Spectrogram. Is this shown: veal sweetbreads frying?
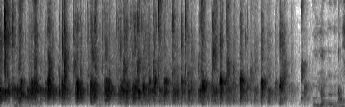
no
